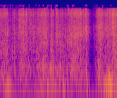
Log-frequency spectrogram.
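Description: Plastic shrink wrap bag crinkling continuously up close, a dense, noisy rustle with irregular crackles and one brief lull, wrapped around a gift basket.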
